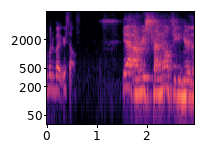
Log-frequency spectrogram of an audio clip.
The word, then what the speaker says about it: Rhys Trenhaile: We've got your Windsor specialist for this month, Rhys Trenhaile.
